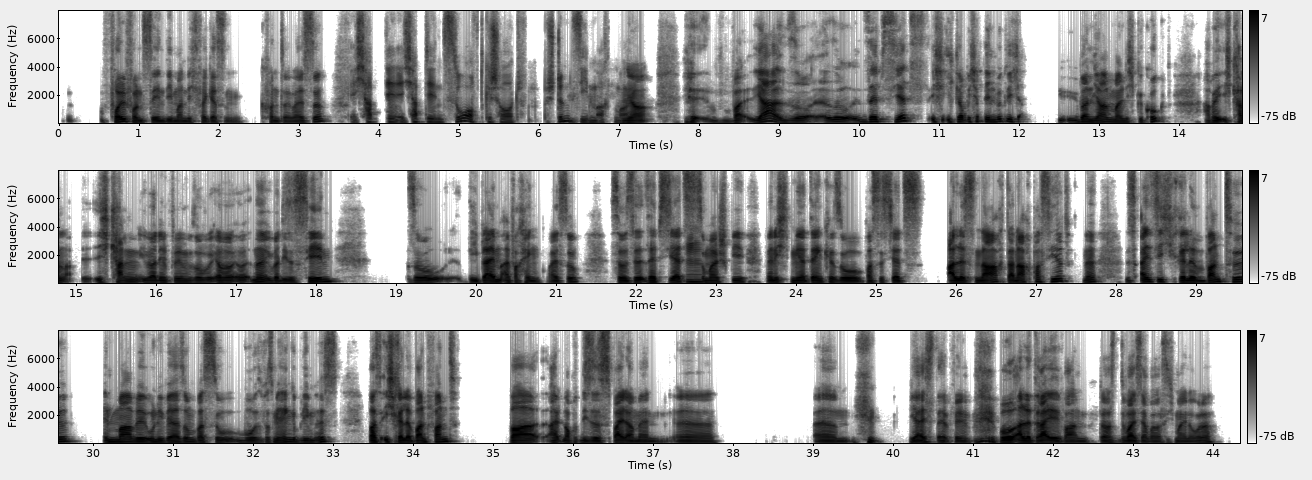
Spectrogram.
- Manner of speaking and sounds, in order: throat clearing; laughing while speaking: "hm, wie heißt der Film, wo alle"
- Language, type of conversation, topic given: German, podcast, Welche Filmszene kannst du nie vergessen, und warum?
